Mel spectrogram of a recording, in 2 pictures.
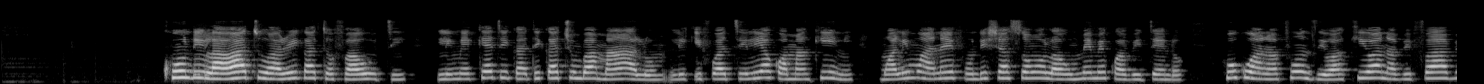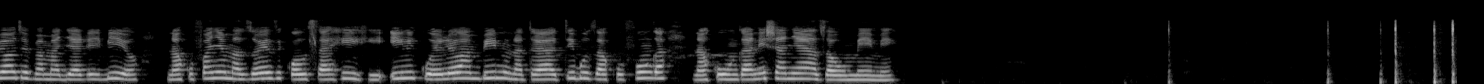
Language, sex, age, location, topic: Swahili, female, 25-35, Dar es Salaam, education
